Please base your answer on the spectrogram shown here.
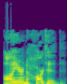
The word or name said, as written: ironhearted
